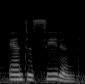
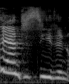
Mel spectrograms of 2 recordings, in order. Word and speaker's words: antecedent: Anticcedant. It is antecedent. Oh my god. Oh my god. It is antecedent. Anticcedant. I've been saying it wrong the whole time.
